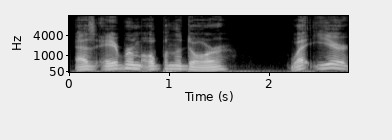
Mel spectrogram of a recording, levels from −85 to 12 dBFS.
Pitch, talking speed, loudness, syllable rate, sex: 135 Hz, 150 wpm, -17 LUFS, 4.9 syllables/s, male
